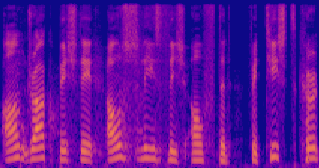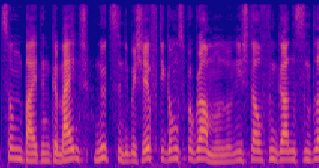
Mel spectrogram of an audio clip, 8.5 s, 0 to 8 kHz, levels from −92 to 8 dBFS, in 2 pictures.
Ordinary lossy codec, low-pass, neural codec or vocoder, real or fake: none; 7.2 kHz; codec, 16 kHz in and 24 kHz out, 0.4 kbps, LongCat-Audio-Codec, two codebook decoder; fake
